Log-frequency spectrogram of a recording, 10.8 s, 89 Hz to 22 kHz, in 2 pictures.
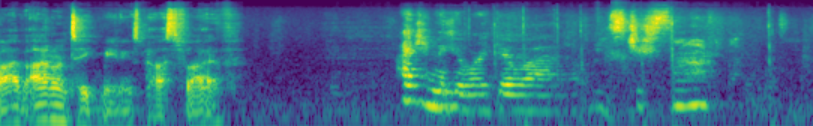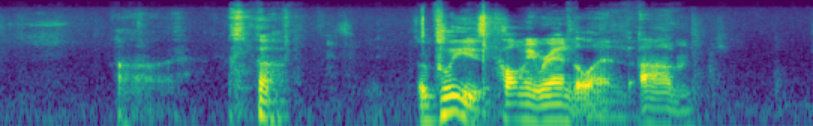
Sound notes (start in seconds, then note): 7.0 chuckles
